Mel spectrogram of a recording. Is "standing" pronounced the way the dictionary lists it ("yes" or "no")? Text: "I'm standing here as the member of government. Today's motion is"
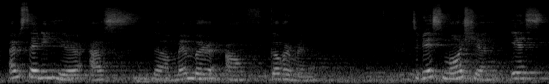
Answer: no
